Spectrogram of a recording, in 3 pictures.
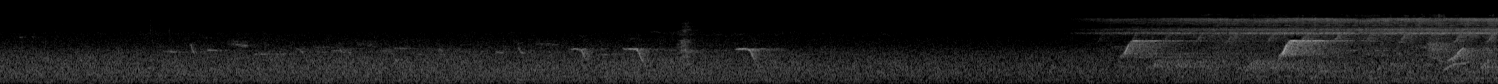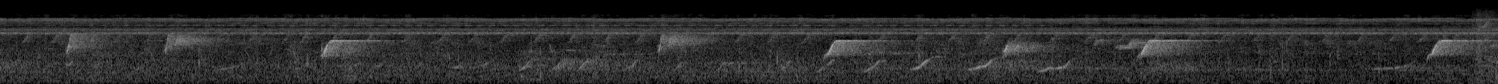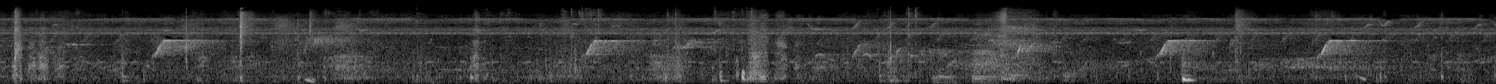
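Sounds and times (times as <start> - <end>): insect chorus: 10.7 - 44.9
hiss with crackles: 29.2 - 44.9
rising animal calls: 29.7 - 44.7.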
